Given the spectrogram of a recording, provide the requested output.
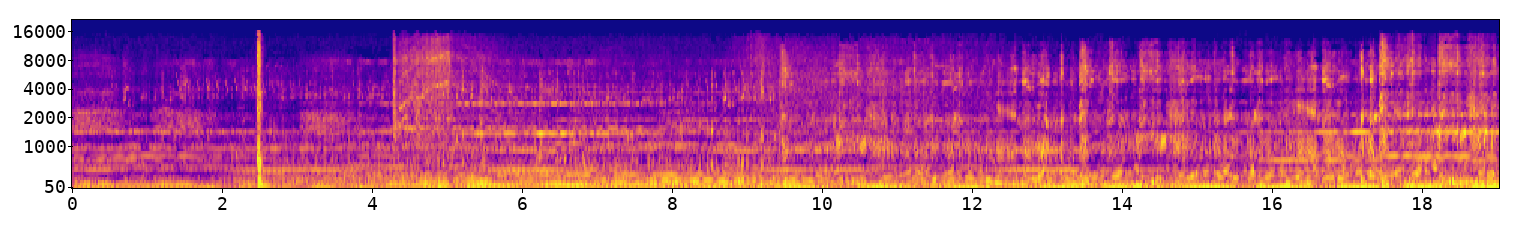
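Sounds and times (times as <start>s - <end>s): deep drone film score: 0.0s - 19.0s.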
